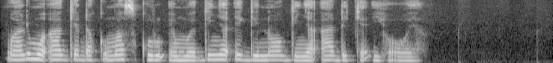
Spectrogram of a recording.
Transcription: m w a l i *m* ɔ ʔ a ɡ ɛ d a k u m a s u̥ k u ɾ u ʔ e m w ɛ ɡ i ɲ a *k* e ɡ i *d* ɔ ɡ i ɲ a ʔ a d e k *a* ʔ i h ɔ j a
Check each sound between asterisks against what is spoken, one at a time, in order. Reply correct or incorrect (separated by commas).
correct, incorrect, incorrect, incorrect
